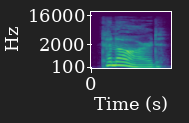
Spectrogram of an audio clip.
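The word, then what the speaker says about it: Kennard: on last syllable k-e-n-n-a-r-d canard accent on last syllable k-e-r car k-n-o-l-l-y-s knowles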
